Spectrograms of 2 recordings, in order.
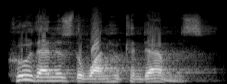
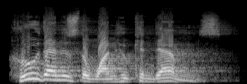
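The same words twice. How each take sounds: No difference in how they are said.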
